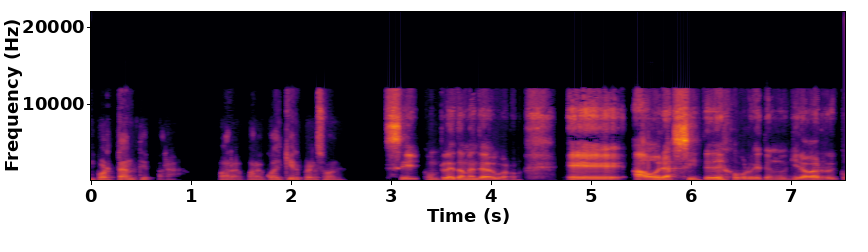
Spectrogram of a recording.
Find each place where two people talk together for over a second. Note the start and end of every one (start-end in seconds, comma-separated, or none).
none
